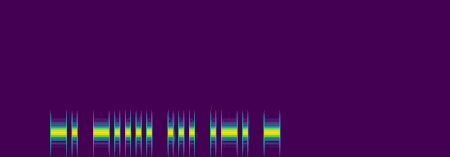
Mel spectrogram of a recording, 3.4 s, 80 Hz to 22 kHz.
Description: Morse code, heard as a keyed tone, about 32 wpm, 700 Hz. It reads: N6SRT
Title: USA Call Signs - 5 Characters - Repeated 2x - 30wpm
